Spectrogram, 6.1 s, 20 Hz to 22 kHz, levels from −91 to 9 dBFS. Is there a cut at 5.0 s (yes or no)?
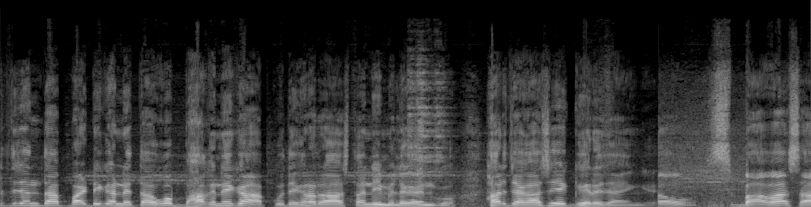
yes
